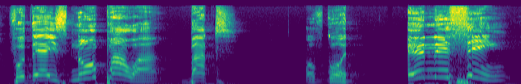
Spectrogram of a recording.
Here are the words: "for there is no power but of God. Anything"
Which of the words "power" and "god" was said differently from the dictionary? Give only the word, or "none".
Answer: none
